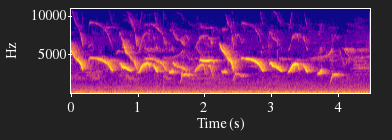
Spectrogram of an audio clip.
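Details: Small bird singing in the morning, a clear series of high whistled notes sliding downward, delivered in quick overlapping phrases over a low background rumble.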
